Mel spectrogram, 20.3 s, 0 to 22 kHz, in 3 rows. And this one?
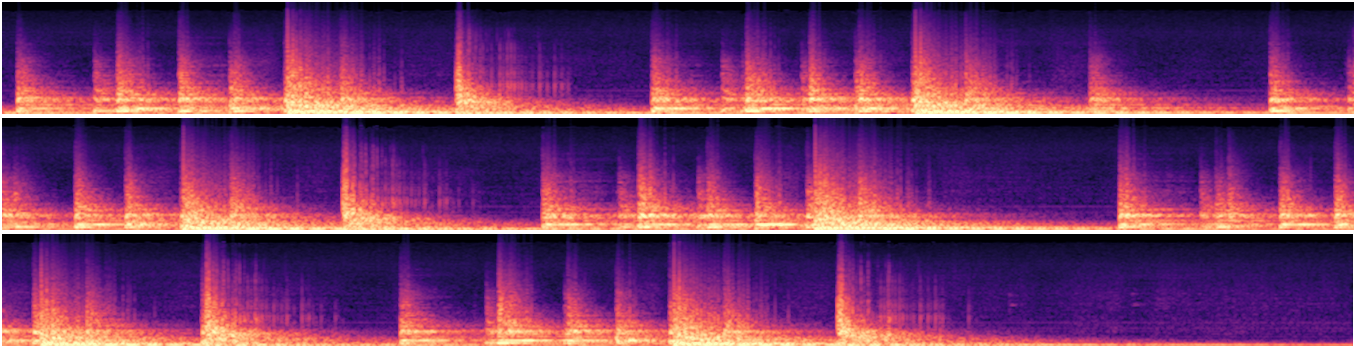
Own design. In this case 6 drums involved. I try to get clean sounds with as little rattle and battle as possible.
beats, drum, experimental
